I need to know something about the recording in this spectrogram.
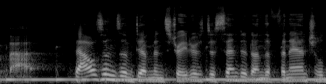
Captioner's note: soundbite of archived recording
